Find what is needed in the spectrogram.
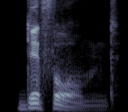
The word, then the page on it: deformed: British English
